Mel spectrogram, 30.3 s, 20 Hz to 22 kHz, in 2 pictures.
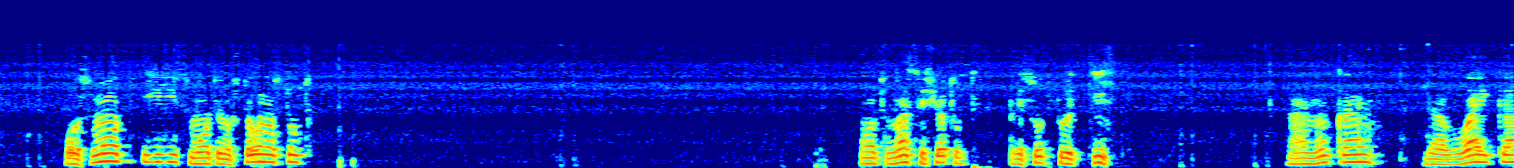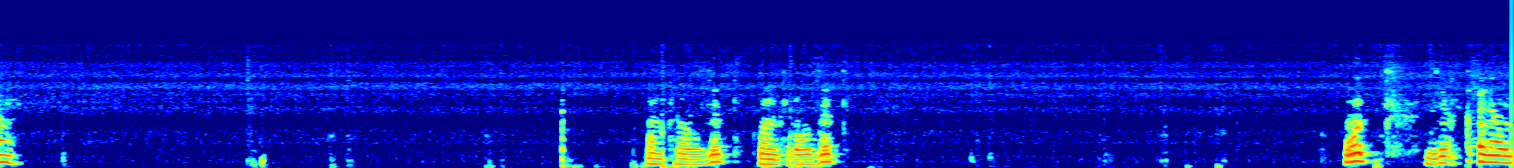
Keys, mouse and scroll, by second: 2.6 click, 3.5 g, 5.6 click, 8.3-8.9 shift+middle drag, 11.7 click, 13.7 middle click, 14.4 click, 17.6 g, 18.5 click, 20.0 click, 21.8 ctrl+z, 25.0 click, 26.2 middle click, 27.4-28.5 middle drag, 29.0 shift+middle click, 30.0 middle click.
